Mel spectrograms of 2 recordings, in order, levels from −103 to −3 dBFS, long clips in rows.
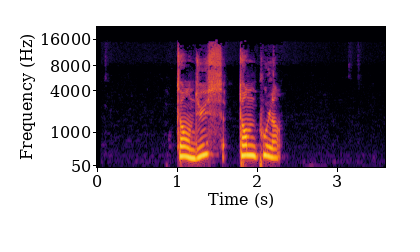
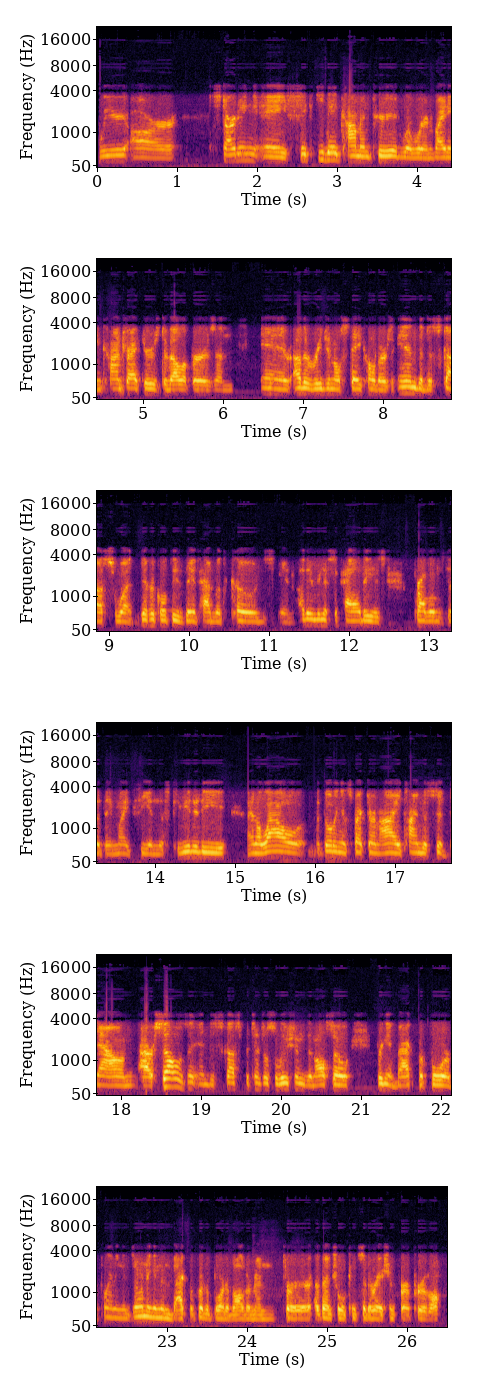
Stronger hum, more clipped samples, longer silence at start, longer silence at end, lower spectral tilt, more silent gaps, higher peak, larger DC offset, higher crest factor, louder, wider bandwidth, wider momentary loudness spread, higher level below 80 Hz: neither; neither; first, 1 s vs 0.05 s; first, 1.35 s vs 0.1 s; about the same, -5 dB/octave vs -6 dB/octave; neither; second, -4 dBFS vs 0 dBFS; neither; about the same, 18 dB vs 18 dB; about the same, -19 LUFS vs -17 LUFS; first, 15 kHz vs 5.8 kHz; about the same, 9 LU vs 10 LU; first, -56 dBFS vs -66 dBFS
